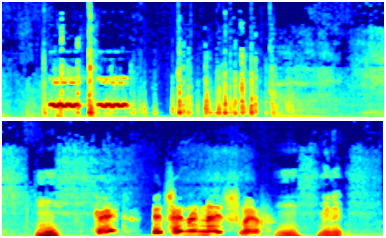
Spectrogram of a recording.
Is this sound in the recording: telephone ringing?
yes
